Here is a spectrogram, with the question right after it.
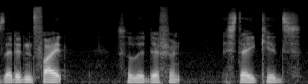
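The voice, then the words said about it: Lazy low character voice. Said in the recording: “that was a pretty good Tommy accent right there ... you gotta have the lazy like kind of low voice”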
